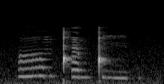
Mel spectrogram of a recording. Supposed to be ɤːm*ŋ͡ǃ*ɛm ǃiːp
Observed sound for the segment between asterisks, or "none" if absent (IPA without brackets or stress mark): ǃʰ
